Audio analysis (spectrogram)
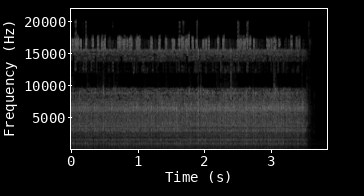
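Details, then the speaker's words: Old 00 gauge motorised model train chassis, tired motor that had jammed, test run after oiling: an even high-pitched whirr with fine gear rattle runs steadily, then stops; the motor spins freely, with the rattle unexplained. "So oil seems to do the magic. It's a bit rattly, I don't know why it's so rattly. Yeah. So it's a little engine which is presumably working."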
